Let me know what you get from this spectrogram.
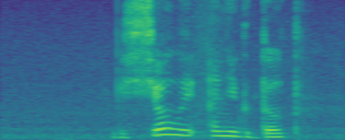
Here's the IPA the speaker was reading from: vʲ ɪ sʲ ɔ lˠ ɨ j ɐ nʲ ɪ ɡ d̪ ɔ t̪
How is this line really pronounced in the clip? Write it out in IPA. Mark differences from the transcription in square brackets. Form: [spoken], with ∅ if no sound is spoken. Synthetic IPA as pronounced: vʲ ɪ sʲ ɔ lˠ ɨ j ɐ nʲ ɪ ɡ d̪ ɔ t̪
